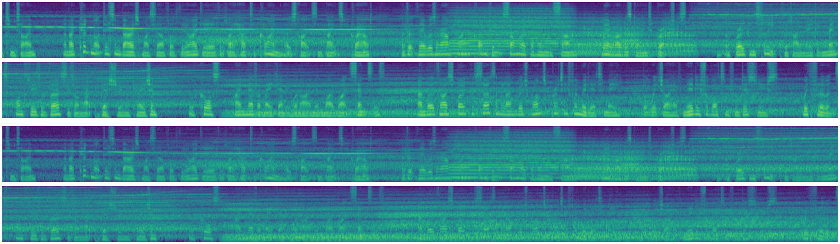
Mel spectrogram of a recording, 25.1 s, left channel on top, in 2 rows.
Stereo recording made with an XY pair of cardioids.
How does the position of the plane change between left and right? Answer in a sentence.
You can hear the plane move from left to right.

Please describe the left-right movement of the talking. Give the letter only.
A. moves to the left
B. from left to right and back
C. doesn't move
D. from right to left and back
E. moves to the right
C.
